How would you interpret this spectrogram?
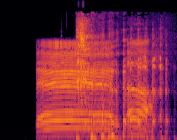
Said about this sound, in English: Your people of Broad Ripple are going to turn on you once they hear that goat every morning.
